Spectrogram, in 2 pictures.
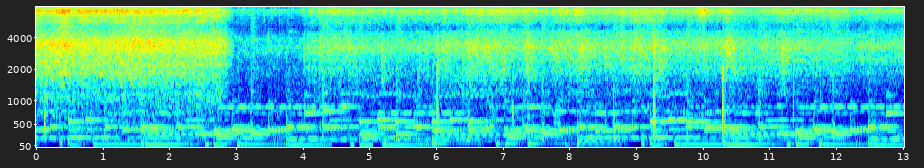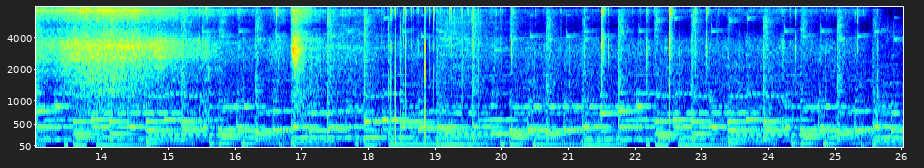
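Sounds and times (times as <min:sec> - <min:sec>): paste and leaves sizzling in wok: 0:00.0 - 0:20.1
background music with melody: 0:00.0 - 0:26.0.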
